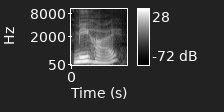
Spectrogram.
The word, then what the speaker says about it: Mihaly: And Mihai is his first name.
